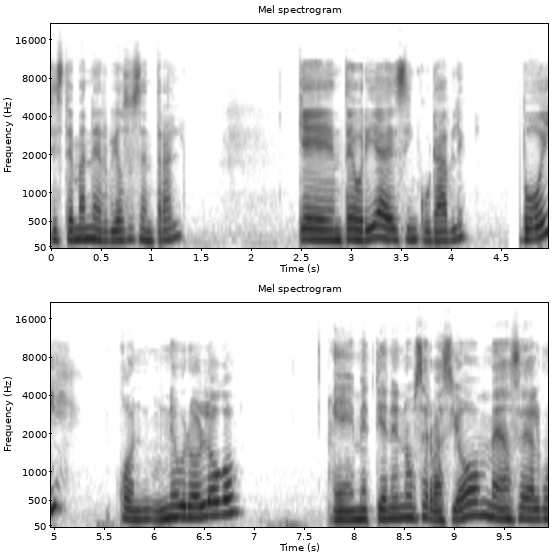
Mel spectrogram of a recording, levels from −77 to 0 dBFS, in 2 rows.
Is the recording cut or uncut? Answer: cut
